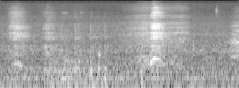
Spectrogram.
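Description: A person sniffs a laptop quietly, a few short airy breaths in an irregular rhythm, with one slightly louder sniff partway through and no talking.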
